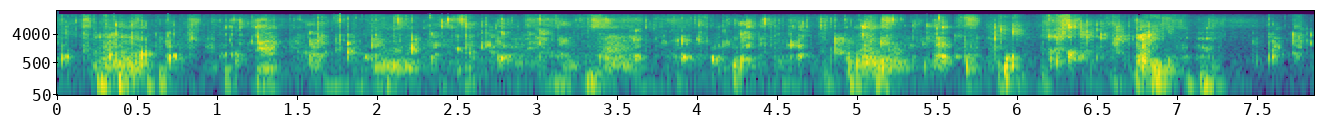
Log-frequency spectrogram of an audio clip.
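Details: An American Bully dog eats a meal of steamed pumpkin, minced duck meat, tofu and dried mixed vegetables. Wet, close-up chomping, smacking and slurping come in rapid, irregular bursts throughout, with no other sounds.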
